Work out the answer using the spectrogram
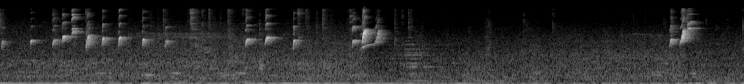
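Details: European goldfinch, Balkan form Carduelis carduelis balcanica, recorded as a 2016 entry in an internet world championship for goldfinch song. Bright, high twittering chirps come in quick clusters for four seconds, then a pause and a short final burst. A faint low hum runs underneath.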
